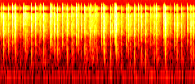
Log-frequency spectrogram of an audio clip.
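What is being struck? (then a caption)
Plastic pill bottle tapped with fingernails. Long acrylic nails rapidly tap the yellow cap and green plastic body of a Spring Valley iron pill bottle. The result is a quick, steady stream of sharp, bright, clicky taps with almost no low end, each dying away almost instantly.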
